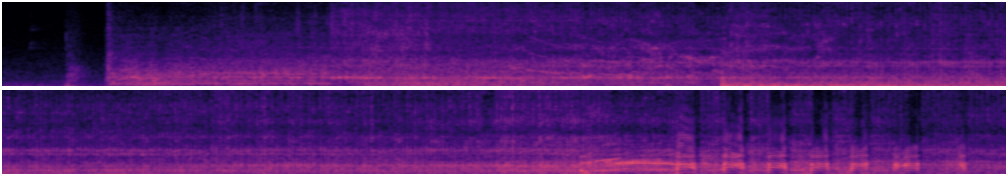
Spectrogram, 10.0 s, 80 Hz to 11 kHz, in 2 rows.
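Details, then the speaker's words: Barn-find Brabus 6.9 V12 Mercedes SL, first start after years sitting: after the crank the V12 idles with a fast scraping tick as revs rise, the fan sticking out too far and hitting the engine. "all right so that sound you guys hear is actually the fan hitting right here this massive engine that's not supposed to happen uh the fans sticking out a little too much"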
